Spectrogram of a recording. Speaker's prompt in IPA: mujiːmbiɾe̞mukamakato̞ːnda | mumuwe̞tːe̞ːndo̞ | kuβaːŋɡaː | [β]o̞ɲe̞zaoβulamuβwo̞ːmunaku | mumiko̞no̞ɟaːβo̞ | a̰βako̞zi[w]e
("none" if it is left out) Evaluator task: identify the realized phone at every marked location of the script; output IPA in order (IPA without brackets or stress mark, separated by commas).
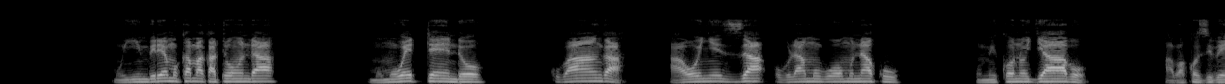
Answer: w, β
